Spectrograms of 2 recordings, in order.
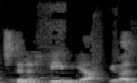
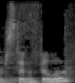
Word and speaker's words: stenophila: It's called Coffea stenophila, although it depends who you ask in terms of how to pronounce it. And it's called Coffea stenophila. Stenophilia. I've been told that's incorrect. Or stenophila.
